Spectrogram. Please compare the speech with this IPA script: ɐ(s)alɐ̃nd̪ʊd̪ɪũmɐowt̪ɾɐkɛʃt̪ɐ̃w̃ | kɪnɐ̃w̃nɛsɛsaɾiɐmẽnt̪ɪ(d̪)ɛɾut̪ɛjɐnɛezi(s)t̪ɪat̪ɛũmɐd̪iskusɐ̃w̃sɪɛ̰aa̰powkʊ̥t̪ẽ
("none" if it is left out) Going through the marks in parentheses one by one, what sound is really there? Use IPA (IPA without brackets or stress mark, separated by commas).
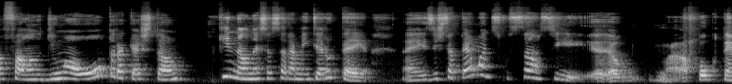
f, none, ʃ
